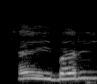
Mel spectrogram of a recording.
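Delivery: very high-pitched, soft, cheery, chummy, jolly voice. Retelling how a guy came in and greeted someone, imitating a jolly greeting. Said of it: "dude came in there jolly".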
